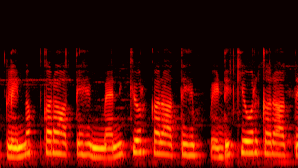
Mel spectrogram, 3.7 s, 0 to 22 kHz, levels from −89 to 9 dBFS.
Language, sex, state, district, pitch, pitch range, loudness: Hindi, female, Bihar, Muzaffarpur, 240 Hz, 220-265 Hz, -32 LUFS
